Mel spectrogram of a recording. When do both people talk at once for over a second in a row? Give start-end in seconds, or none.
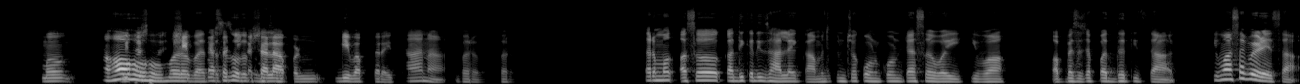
1.2-2.8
